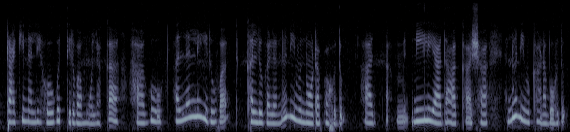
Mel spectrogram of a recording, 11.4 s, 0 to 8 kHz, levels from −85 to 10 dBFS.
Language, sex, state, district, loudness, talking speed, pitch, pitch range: Kannada, female, Karnataka, Dharwad, -34 LUFS, 80 wpm, 230 Hz, 210-255 Hz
